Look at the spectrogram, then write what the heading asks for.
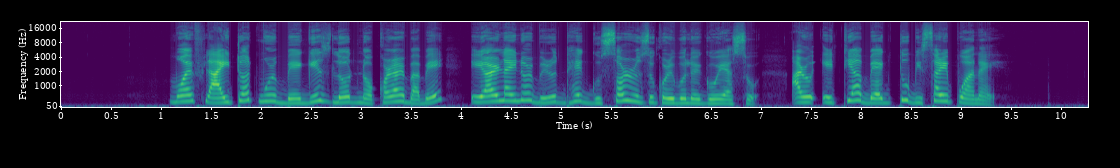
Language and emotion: Assamese, angry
